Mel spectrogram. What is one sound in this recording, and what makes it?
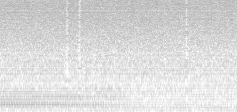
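A piano plays a sustained chord.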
